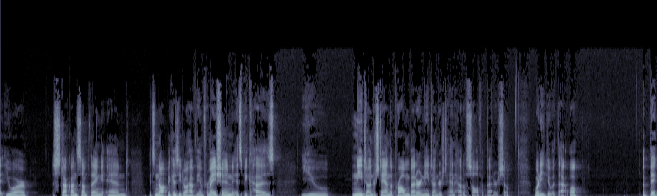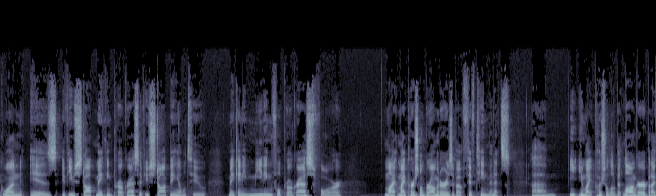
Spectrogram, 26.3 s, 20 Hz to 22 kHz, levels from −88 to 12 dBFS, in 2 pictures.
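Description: From 3.7 s, just after "it's not because you", to the end, the speech turns thin, bright and hissy with sharp sibilants. This is pre-emphasis left on: the treble boost, consistent with a 50 µs FM curve, was never de-emphasised, leaving 10 kHz about 10 dB too strong.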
